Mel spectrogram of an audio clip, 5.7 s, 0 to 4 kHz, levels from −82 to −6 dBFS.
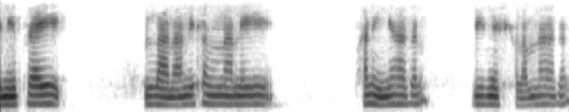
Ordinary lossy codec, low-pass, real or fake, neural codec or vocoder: MP3, 24 kbps; 3.6 kHz; fake; codec, 16 kHz in and 24 kHz out, 2.2 kbps, FireRedTTS-2 codec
